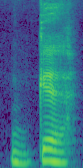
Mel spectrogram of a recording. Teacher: you can really feel the closure and it's happening right here at the back where the back of the tongue um touches the soft pallet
